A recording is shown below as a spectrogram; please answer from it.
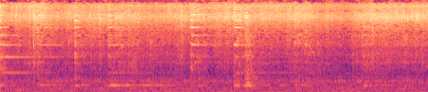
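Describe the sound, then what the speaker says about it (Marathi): Green chillies and capsicum are sautéed with potato in a pan, giving a continuous bright sizzle with repeated scraping stirs close up and no voices. "आता हिरवी मिरची, शिमला मिरची चांगली परतून घेणार आहोत आपण याच्याबरोबरच"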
